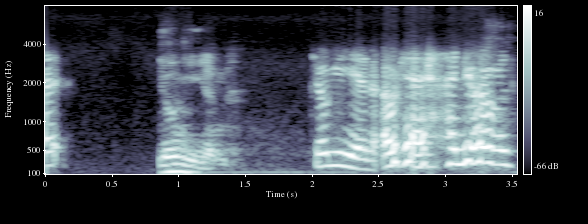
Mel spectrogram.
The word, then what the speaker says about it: Jungian: Jungian.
